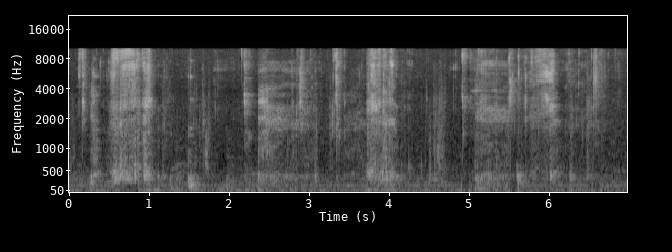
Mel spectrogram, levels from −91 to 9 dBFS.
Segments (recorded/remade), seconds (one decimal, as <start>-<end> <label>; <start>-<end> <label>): 0.0-5.2 recorded; 5.2-7.0 remade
